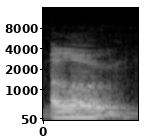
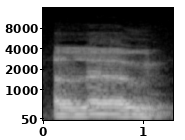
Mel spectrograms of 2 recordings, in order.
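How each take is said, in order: First: It is said with an American pure o vowel. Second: It is said with a British eu-like vowel. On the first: "kalau di American baca O" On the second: "di British dibaca eu"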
